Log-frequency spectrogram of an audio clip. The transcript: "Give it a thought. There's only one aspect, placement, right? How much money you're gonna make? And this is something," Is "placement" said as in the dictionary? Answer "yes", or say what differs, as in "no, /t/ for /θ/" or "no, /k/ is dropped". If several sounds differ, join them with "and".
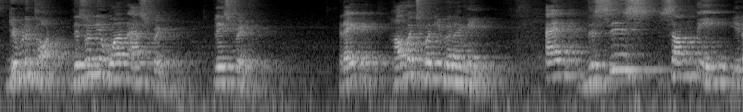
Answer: no, /n/ is dropped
